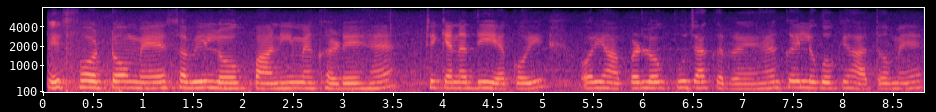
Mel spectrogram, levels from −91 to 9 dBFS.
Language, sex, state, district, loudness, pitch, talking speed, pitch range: Hindi, female, Haryana, Jhajjar, -16 LUFS, 205 Hz, 185 wpm, 195-215 Hz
